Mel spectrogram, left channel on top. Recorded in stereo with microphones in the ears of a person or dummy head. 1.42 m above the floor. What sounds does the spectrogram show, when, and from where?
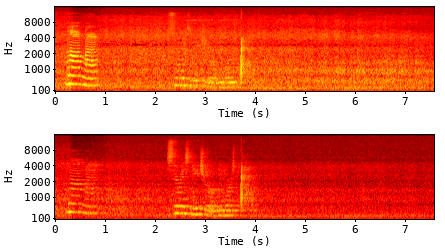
0.2 s a child speaking: 55° left (ahead or behind), 0.5 m
2.2 s a woman speaking: 50° right (ahead or behind), 5.5 m
3.7 s a clap: 15° left (ahead or behind), 0.8 m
